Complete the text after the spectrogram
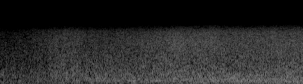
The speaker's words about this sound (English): You hear the waves crashing at the shore. Or is it the waves crashing at the shore?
